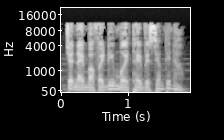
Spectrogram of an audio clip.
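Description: A man voicing a stern, conservative older father who talks in a gruff, commanding way in a told ghost story. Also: sits low, rapid-fire, darkish tone, soft background music.

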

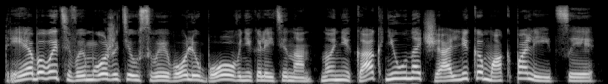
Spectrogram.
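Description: A woman voicing a stern male police chief in an audiobook, slow and dismissive. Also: medium pitch, expressive, dry recording, studio quality, lightly acted. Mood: cold.

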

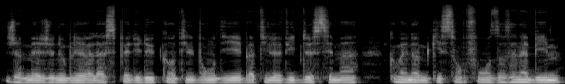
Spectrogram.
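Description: A man narrating a classic detective story in a measured, literary audiobook reading. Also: fairly low pitch, monotone, warm tone, dry recording, clean studio sound. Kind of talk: scripted narration.

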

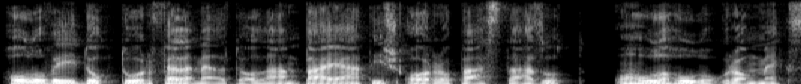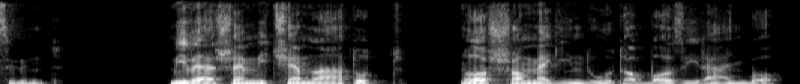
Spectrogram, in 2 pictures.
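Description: Man narrating an audiobook steadily. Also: medium pitch. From Hungary. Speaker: author reading his own audiobook.

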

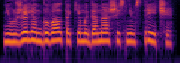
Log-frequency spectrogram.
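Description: A woman's voice: medium pitch, level tone, quick pace, darkish tone, dry recording, clean studio sound. A woman narrating a first-person audiobook in an emotional, dramatic reading.

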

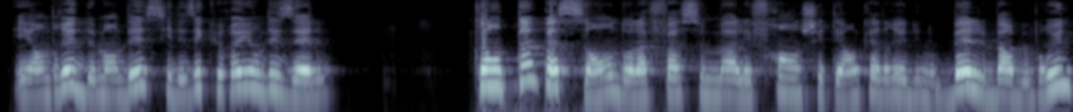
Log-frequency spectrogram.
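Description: Woman audiobook narrator, measured and expressive, mellow fairly high voice. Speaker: audiobook reader.

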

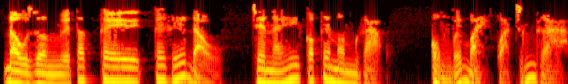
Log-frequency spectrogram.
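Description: A man narrating a scripted horror story with an expressive, varied delivery. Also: fairly low pitch, fast talker, slightly rough, no room sound, dull audio.

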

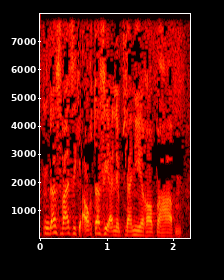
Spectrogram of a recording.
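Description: An actor playing a grumpy, worldly-wise little boy vampire with a raspy voice in a children's radio play. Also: mid-range voice, lively intonation, fairly quick, darkish tone. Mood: matter-of-fact. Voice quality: husky, raspy.

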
